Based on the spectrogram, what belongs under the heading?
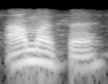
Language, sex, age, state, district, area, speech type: Tamil, male, 18-30, Tamil Nadu, Thanjavur, rural, conversation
